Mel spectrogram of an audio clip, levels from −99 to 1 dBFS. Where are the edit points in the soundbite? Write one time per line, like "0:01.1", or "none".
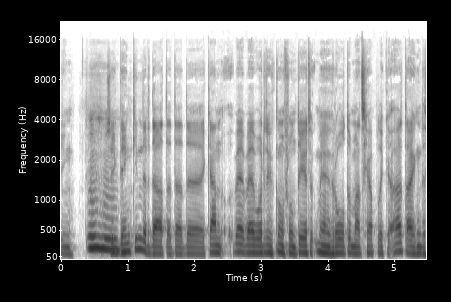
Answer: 0:02.6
